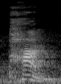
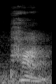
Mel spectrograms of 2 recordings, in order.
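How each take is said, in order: No difference in how they are said.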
